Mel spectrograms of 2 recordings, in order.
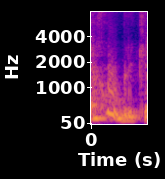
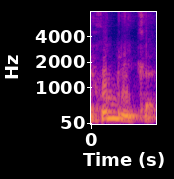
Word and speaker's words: rubrica: Agora não é rúbrica, é rubrica. Devem ser pronunciadas como oxítonas.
